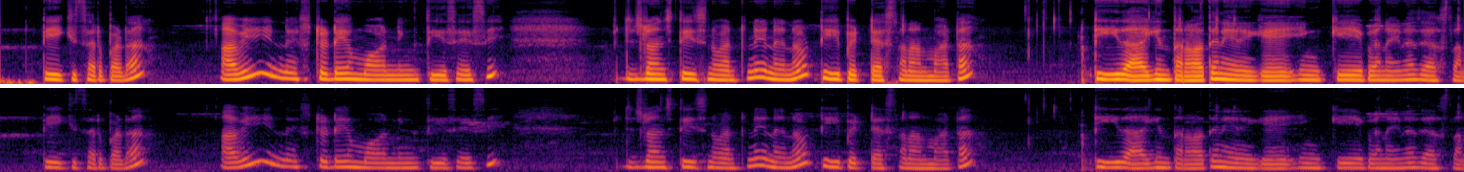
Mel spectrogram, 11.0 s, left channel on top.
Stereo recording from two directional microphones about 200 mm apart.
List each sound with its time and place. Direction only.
0.3 s speech: 50° left (ahead or behind)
